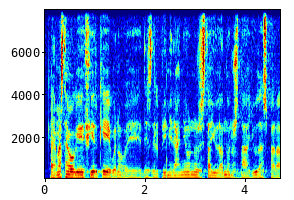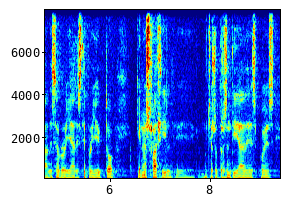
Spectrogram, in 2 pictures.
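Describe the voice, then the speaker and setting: A man's voice: medium pitch, dark tone. Muffled-toned Spanish man in a reverberant hall. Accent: Spain. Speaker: university event coordinator, interviewee. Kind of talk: conversational interview answers. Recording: reverberant hall, clear background noise.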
